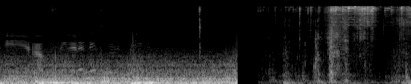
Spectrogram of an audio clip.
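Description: Steady low rumble of a car cabin on the move; about two and a half seconds in it cuts off suddenly. Light clicking and jingling follow as things are handled.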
